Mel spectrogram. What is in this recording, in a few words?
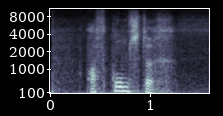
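"afkomstig", Dutch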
